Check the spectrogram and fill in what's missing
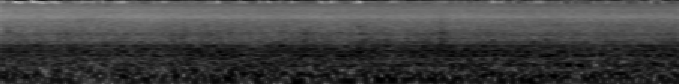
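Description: Loud, steady rumble of a Bangkok underground metro train in motion, filling the whole stretch with continuous low roar and no talk.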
